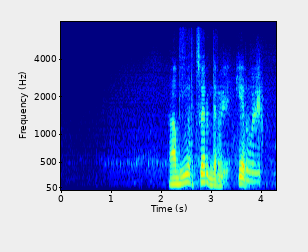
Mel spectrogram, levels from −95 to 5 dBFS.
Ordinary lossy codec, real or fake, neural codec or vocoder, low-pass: AAC, 32 kbps; fake; codec, 16 kHz, 0.5 kbps, X-Codec, HuBERT features, trained on general audio; 7.2 kHz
